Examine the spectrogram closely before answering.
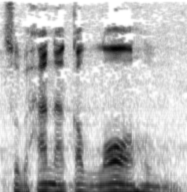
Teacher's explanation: Ini termasuk lafzul jalalah. Jadi lamnya tebal.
